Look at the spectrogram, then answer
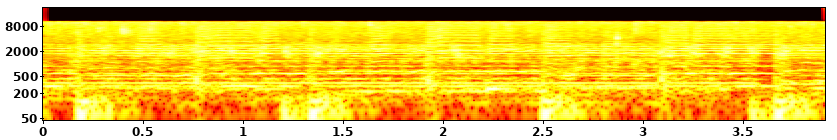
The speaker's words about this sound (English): Oh, let me turn the shower off. Hold on.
